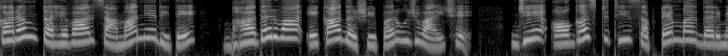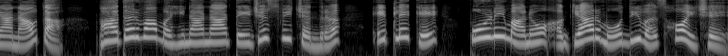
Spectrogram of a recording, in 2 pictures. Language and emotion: Gujarati, neutral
